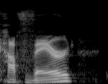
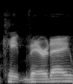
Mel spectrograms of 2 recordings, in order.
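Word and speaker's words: Cabo Verde: I think because they're Portuguese, it's actually like Cap Verde. Is how you pronounce the name of the country, not Cape Verde, which is what I said.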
